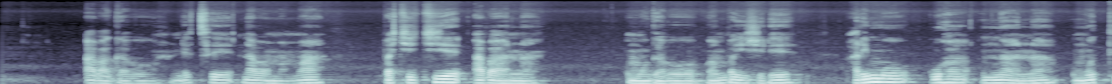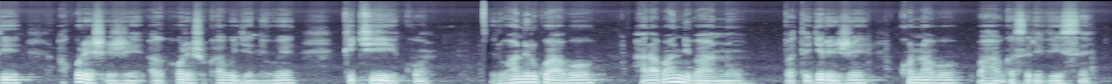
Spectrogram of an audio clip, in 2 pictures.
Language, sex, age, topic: Kinyarwanda, male, 18-24, health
